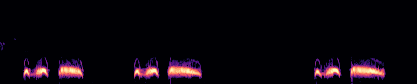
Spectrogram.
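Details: Spotted dove call used as a lure to provoke rivals and make kept doves call: three phrases, each a short wavering double coo followed by a longer, steady, slightly falling coo, about two seconds apart, with clean silence between.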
